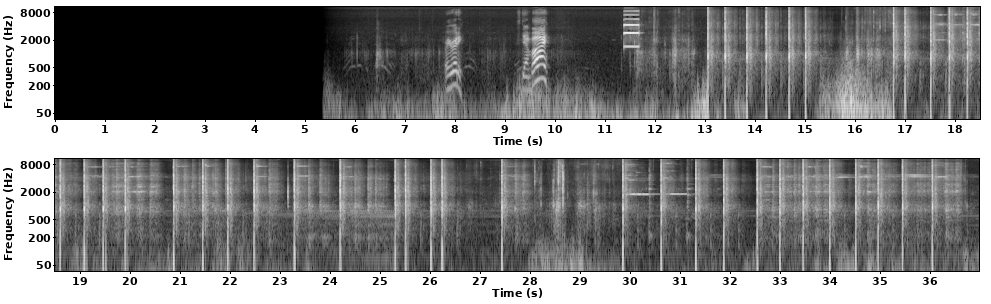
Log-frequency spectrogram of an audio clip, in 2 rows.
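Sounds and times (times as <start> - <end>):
shot timer beep: 11.4 - 11.8
pistol shots: 13.0 - 15.3, 16.8 - 26.7, 27.4 - 28.0, 29.8 - 36.6.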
